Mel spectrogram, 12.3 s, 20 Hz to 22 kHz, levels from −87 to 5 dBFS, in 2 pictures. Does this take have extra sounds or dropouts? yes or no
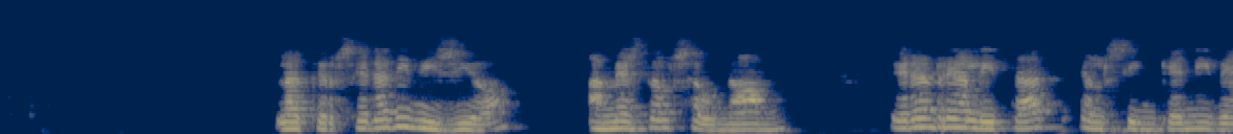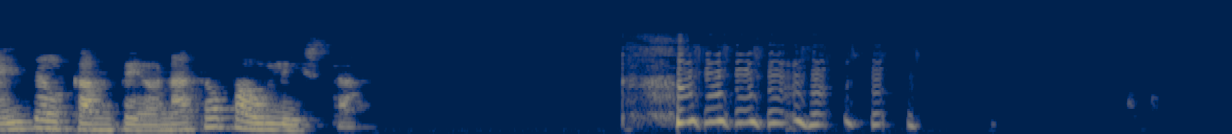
yes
